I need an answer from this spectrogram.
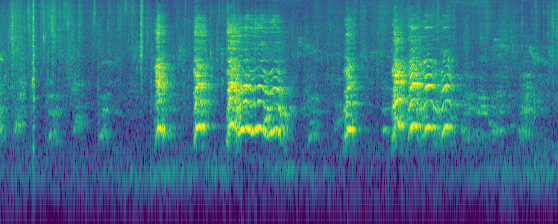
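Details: Husky kennel visit during recall training of the dog Trigger: scattered soft barks build into louder, wavering whining yelps and barks, then fade to softer calls.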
